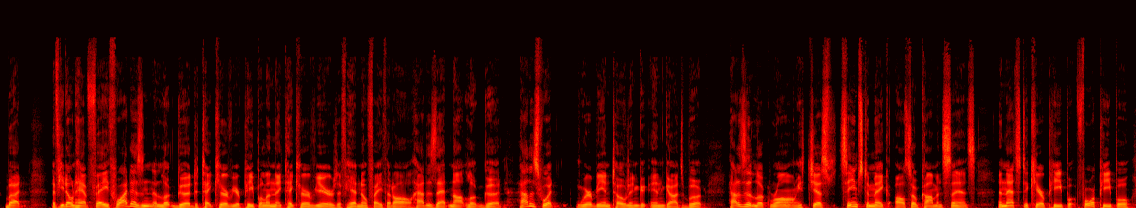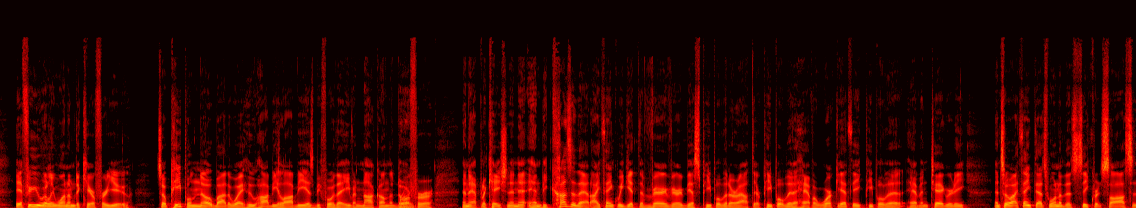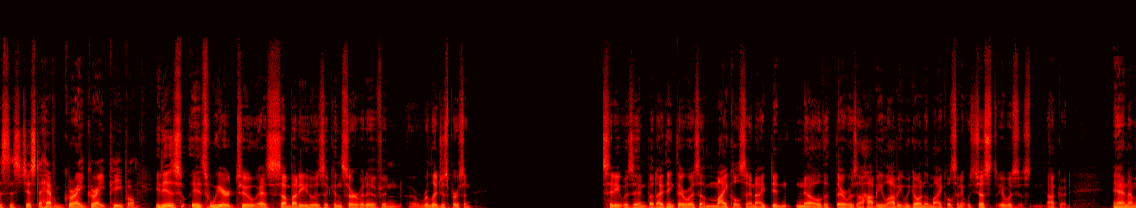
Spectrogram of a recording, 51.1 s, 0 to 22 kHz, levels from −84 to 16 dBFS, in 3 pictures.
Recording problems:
audio cutting out; at 41 s for 2 s
abrupt cut into speech; at the end

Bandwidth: 18 kHz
